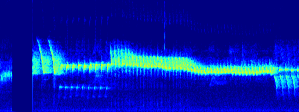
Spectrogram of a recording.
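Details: Loud canary song, nearly all one long sustained, finely pulsed trill held at a steady high pitch, opening with a brief note and pause and shifting into a lower rolling trill at the close.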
